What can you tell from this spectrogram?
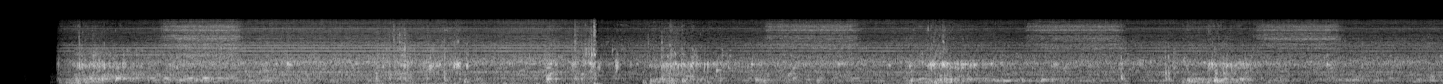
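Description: Underwater scuba-dive recording: a steady bubbling rush from a diver's regulator and exhaled bubbles, with a sharper regulator hiss four times. It starts suddenly about half a second in.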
